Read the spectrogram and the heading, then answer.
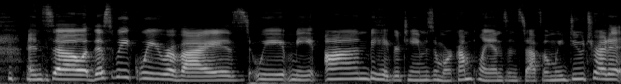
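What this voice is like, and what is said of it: Usual voice. Nothing is said of it.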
